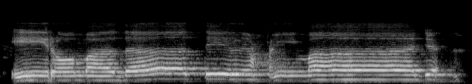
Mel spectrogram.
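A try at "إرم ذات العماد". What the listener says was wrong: sudah bagus, cuman kalau boleh dicepetin sedikit ya. Irama dzatil imad. Jangan cepat. Iramada. Kayak nyanyi orang.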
